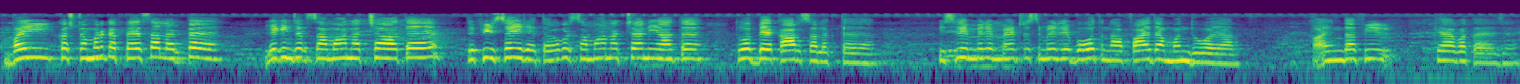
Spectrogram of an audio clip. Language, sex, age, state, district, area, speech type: Urdu, male, 18-30, Uttar Pradesh, Gautam Buddha Nagar, urban, spontaneous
